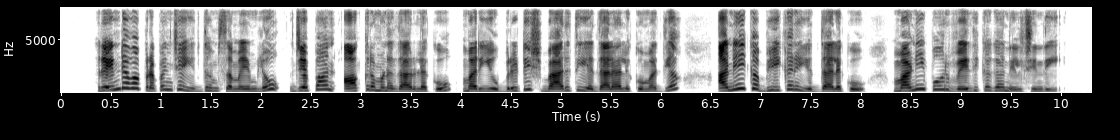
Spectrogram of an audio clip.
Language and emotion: Telugu, neutral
